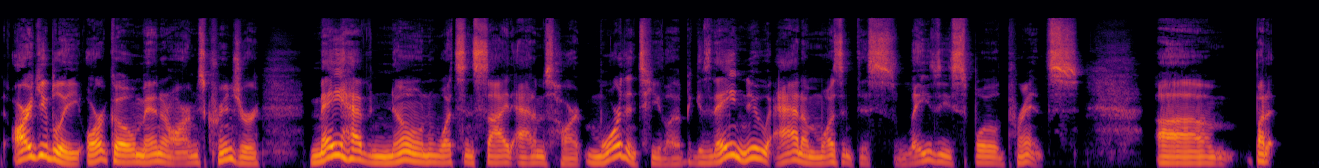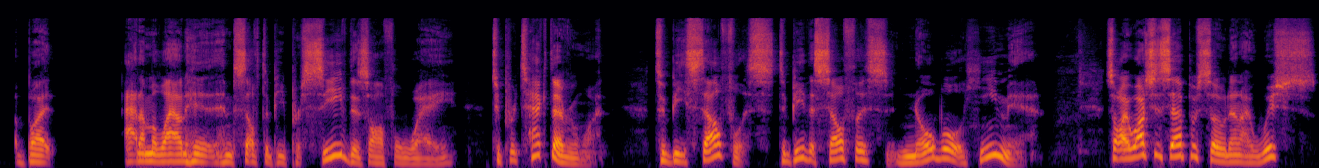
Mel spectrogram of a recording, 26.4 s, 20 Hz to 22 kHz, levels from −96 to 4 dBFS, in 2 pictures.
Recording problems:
none

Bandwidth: 14.5 kHz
